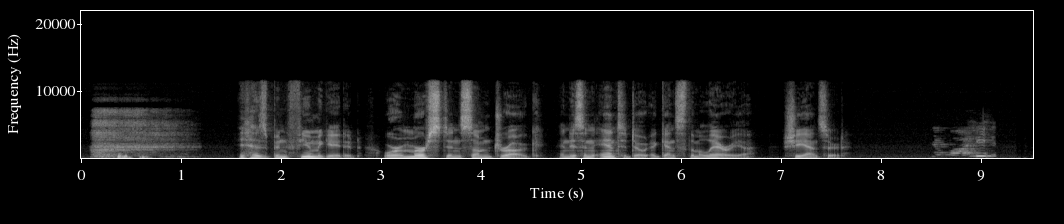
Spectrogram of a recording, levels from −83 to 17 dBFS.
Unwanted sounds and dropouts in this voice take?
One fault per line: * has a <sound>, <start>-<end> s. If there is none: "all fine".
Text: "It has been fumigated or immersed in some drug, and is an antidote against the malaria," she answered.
* has a sigh, 0.1-1.2 s
* has a laugh, 8.5-9.2 s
